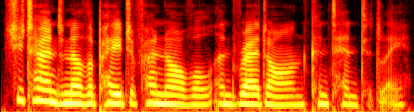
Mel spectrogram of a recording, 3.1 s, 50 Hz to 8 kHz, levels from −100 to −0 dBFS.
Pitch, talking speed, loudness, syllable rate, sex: 205 Hz, 210 wpm, -16 LUFS, 6.0 syllables/s, female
